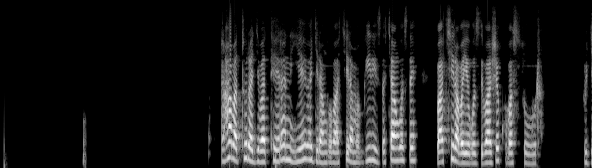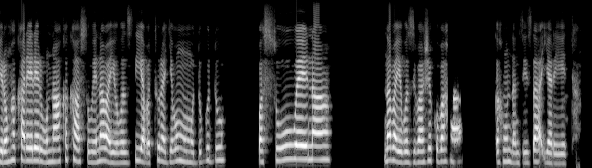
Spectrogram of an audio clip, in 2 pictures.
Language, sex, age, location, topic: Kinyarwanda, female, 25-35, Huye, government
